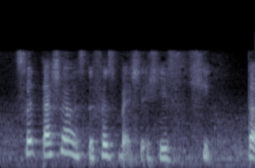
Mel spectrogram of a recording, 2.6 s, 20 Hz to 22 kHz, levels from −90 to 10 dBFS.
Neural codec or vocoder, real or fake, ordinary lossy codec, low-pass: codec, 16 kHz, 1.1 kbps, Voila-Tokenizer; fake; none; 7.2 kHz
